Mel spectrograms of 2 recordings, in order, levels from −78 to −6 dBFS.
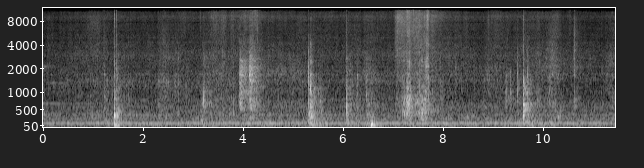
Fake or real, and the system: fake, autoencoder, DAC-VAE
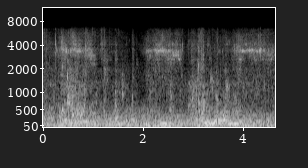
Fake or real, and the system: fake, codec, DAC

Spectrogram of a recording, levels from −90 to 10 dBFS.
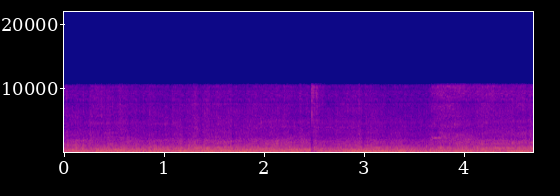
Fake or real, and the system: fake, codec, SNAC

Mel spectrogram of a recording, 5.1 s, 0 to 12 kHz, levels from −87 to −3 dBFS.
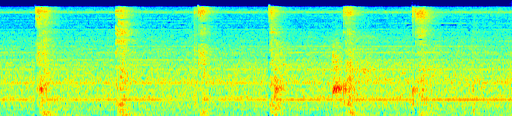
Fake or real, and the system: real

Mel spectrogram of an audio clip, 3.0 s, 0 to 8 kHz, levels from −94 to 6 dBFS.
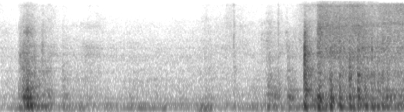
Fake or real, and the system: fake, codec, SNAC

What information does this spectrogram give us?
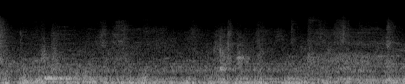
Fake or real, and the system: real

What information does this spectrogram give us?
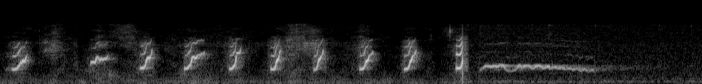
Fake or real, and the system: fake, vocoder, BigVGAN v2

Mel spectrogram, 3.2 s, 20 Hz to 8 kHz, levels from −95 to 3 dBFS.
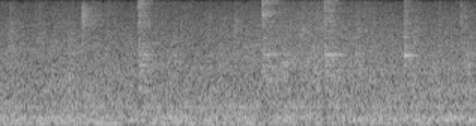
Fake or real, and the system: real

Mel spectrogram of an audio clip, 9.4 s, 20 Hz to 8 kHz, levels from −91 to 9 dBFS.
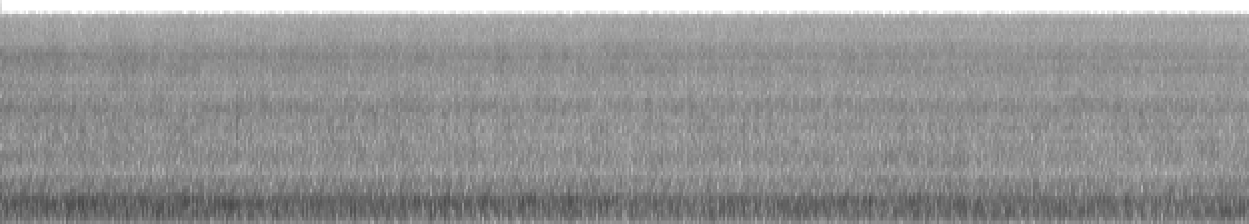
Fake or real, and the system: fake, codec, ZipCodec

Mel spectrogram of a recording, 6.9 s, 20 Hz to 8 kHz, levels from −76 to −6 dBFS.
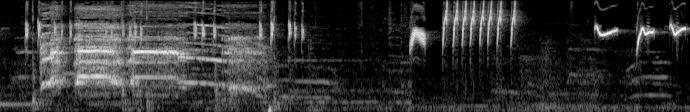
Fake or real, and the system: real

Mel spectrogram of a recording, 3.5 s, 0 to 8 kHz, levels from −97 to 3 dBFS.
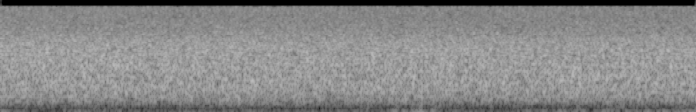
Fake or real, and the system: fake, vocoder, WaveNeXt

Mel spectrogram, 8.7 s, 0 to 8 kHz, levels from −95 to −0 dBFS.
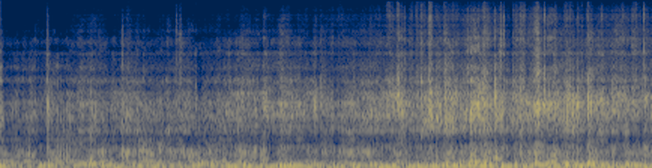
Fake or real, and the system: fake, codec, SNAC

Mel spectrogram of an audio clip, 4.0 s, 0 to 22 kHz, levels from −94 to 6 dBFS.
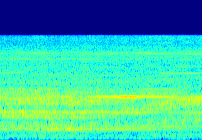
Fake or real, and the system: real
